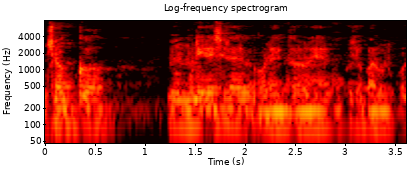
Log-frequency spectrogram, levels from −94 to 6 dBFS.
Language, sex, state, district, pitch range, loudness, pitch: Bengali, male, West Bengal, Kolkata, 90-95 Hz, -42 LUFS, 95 Hz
